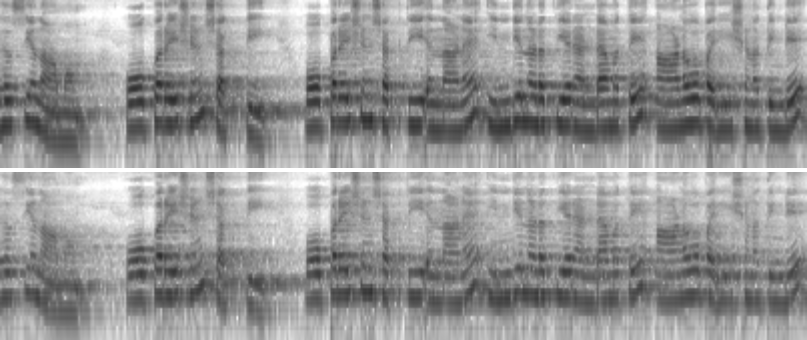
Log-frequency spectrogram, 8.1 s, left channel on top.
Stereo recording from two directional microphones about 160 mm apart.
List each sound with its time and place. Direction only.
0.0 s a woman's voice: 30° left (ahead or behind)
